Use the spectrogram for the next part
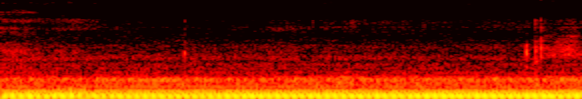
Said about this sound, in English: Some funny noises coming out of the gearbox, which is to be expected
